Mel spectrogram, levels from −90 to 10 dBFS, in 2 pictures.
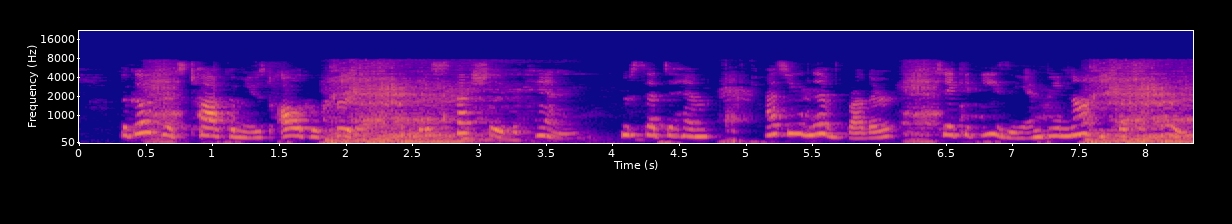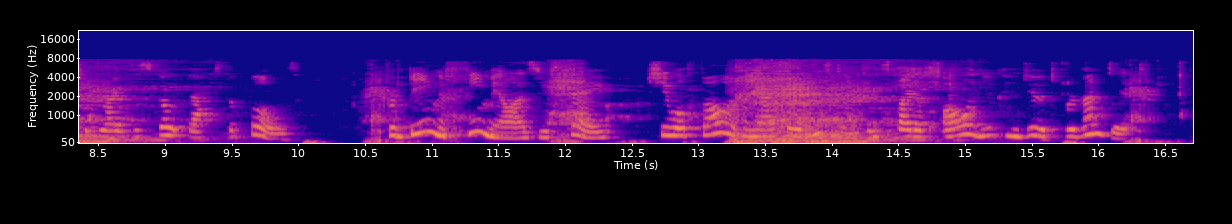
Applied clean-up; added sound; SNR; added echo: classical method log-MMSE.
